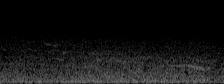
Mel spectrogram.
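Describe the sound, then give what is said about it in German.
A gentle wind blows across a ship's deck as a soft, steady rush of air, faint and even throughout. “Die Aussicht ist wirklich wunderbar. Die Sonne scheint, ein sanfter Wind weht, es ist warm.”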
